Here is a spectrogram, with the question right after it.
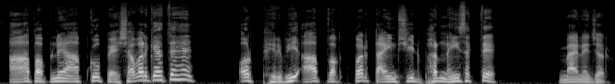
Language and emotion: Urdu, disgusted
